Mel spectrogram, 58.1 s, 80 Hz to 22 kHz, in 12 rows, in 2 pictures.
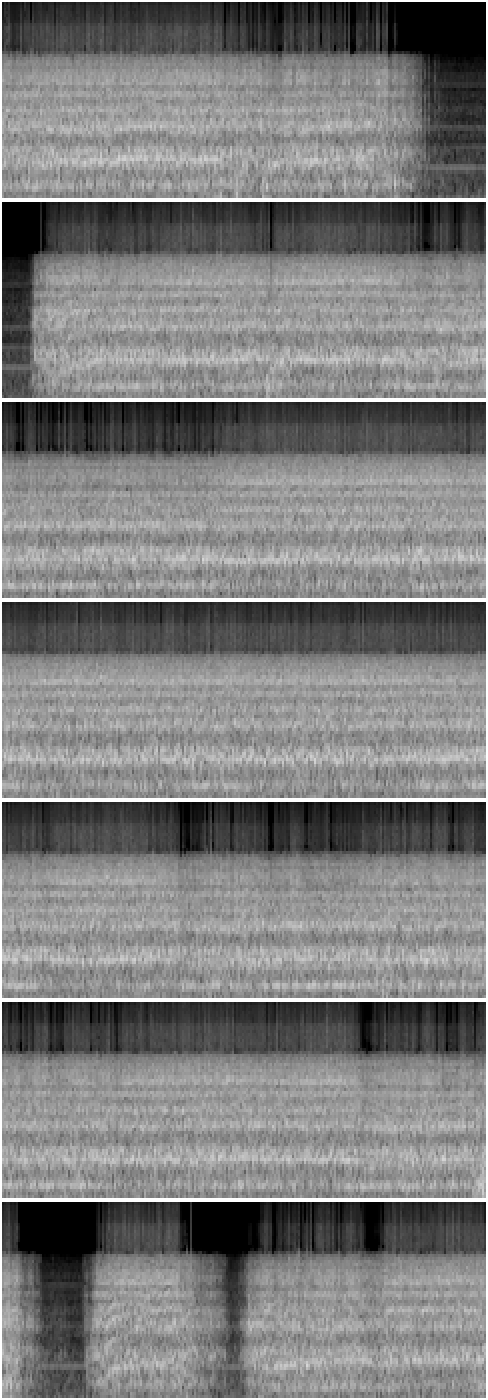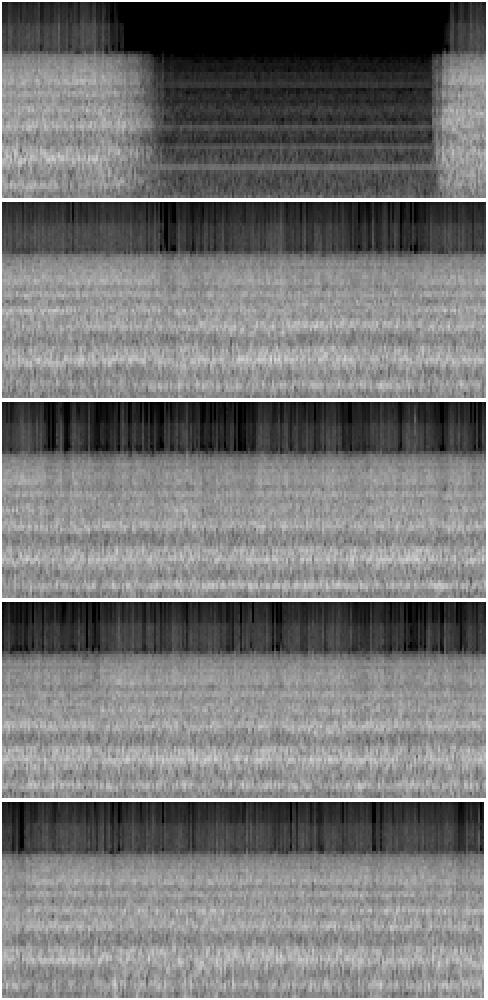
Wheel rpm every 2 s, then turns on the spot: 220, 190, 60, 220, 220, 230, 220, 220, 220, 220, 220, 230, 230, 220, 150, 100, 200, 110, 0, 140, 210, 230, 230, 240, 230, 230, 230, 210, 220.
none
